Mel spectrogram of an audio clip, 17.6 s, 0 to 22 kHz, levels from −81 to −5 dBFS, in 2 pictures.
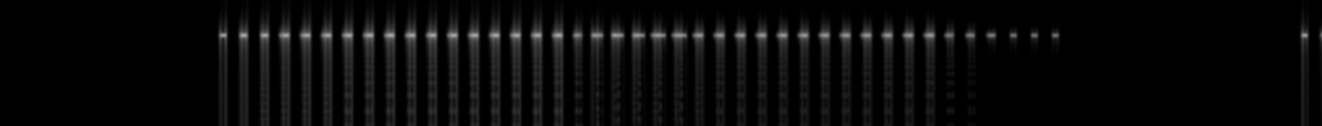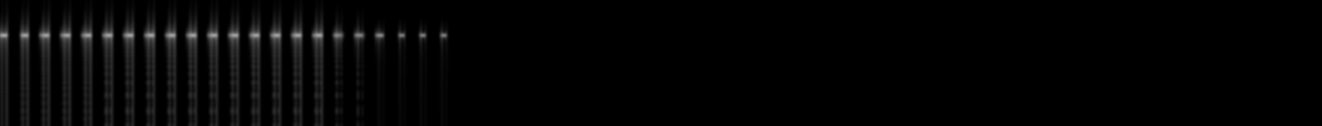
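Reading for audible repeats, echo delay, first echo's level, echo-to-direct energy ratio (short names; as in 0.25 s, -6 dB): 4, 0.128 s, -7.5 dB, -3.0 dB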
